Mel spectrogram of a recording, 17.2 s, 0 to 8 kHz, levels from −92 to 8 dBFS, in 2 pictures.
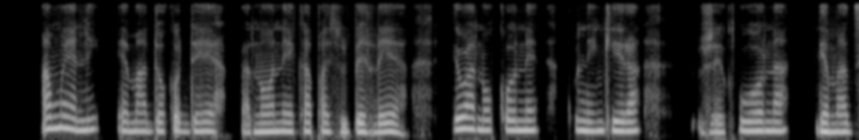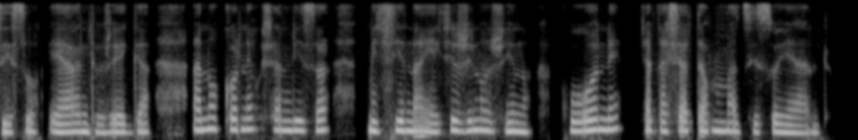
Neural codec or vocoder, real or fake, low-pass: codec, 16 kHz, 2 kbps, X-Codec, HuBERT features, trained on LibriSpeech; fake; 7.2 kHz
